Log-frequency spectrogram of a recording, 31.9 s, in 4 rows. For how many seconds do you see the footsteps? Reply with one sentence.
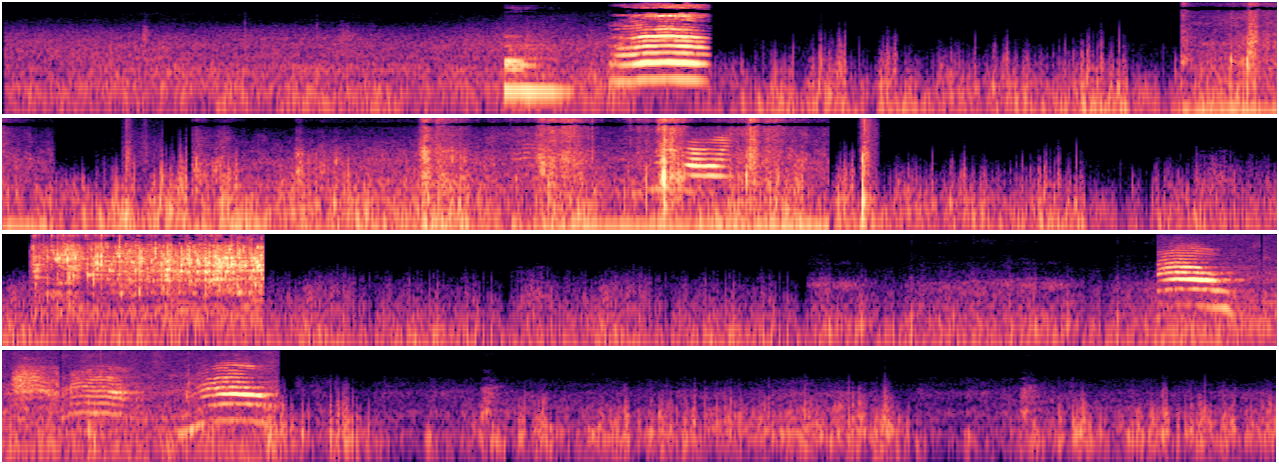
You can hear the footsteps for 6 seconds altogether.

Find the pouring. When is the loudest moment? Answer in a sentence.
The volume of the pouring peaks at 17 seconds.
